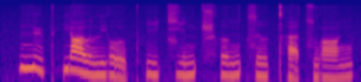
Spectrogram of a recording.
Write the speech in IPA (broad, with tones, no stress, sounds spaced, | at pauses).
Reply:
n̪ y˥˨ pʰ j ɑ˥˨ ʊ̯ l j o̰˨˩ ʊ̯ pʰ i˨˦ t͡ɕ i˨˦ n ʈ͡ʂʰ ɤ˨˦ ŋ t͡s ɹ̩˨˦ kʰ ä̰˨˩ t͡s w ɑ˨˦ ŋ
